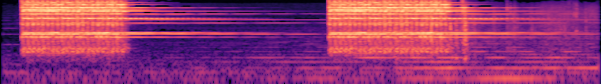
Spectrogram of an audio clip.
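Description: Desk telephone bell ringing twice, each ring about a second long and fading out after it, the two some three seconds apart.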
